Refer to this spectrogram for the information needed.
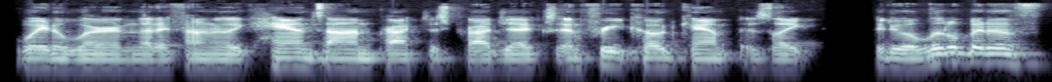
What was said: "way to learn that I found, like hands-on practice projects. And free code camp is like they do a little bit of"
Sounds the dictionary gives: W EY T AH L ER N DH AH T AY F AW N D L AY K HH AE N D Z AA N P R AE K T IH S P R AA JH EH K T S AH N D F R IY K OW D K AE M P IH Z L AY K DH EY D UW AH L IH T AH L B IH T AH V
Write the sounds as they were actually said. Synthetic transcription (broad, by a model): W EY T AH L ER N DH AH T AY F AW N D L AY K HH AE N D Z N P R AE K T IH S P R AA JH EH K T S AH N F R IY K OW D K AE M P IH Z L AY K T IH D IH AH L IH T L B IH T AH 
